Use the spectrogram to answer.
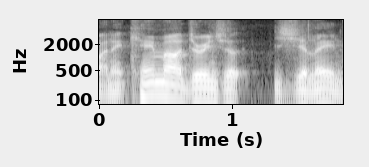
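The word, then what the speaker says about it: Ghislaine: it came out during Gilain Maxwell I believe is the way the proper way to say Galileain Maxwell's case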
